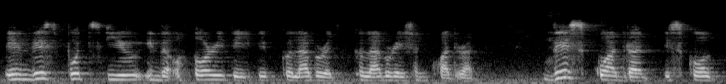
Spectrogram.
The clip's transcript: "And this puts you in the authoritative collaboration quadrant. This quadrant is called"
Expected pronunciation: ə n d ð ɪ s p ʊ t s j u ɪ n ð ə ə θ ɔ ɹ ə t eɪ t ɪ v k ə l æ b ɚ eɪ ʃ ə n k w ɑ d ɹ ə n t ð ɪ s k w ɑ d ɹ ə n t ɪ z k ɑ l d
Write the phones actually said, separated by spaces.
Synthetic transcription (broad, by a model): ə n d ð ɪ s p ʊ t s j u ɪ n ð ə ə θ ɔ ɹ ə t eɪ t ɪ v k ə l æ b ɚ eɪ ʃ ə n k w ɑ d ɹ ə n t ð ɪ s k w ɑ d ɹ ə n t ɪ s k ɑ l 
